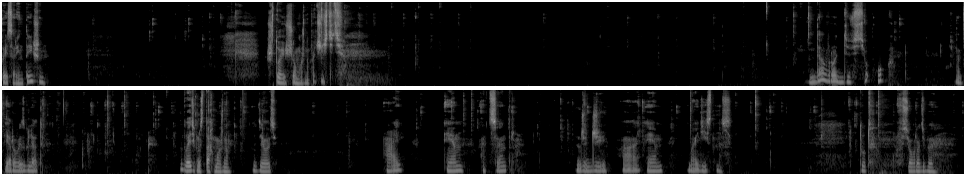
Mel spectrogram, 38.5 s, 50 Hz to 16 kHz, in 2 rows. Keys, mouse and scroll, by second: 0.1 scroll down 2, 0.2-1.9 middle drag, 1.9-2.2 scroll up 1, 3.6-4.1 drag, 4.1 z, 4.2 middle click, 4.4 scroll up 1, 4.6 Tab, 5.9 alt+h, 6.3 click, 6.9-7.5 shift+middle drag, 7.5 scroll up 1, 7.7-8.2 middle drag, 8.2 z, 8.3-11.3 middle drag, 11.3-12.0 scroll down 2, 12.0-13.0 shift+middle drag, 13.0 z, 13.4 middle click, 14.4-14.8 scroll down 3, 14.8-16.1 middle drag, 16.1-16.9 scroll up 1, 16.9-17.2 scroll down 1, 17.2 Tab, 17.9 click, 18.0-18.8 scroll down 1, 18.8 scroll down 3, 19.2 KP_1, 19.8-20.3 scroll down 4, 20.3 shift+middle drag, 20.5 scroll up 1, 20.8-21.2 middle drag, 21.2 z, 21.4-21.9 shift+middle drag, 21.9-22.3 scroll up 1, 22.3 click, 22.5 shift+middle drag, 22.7 scroll up 2, 22.8 Tab, 23.2 shift+middle click, 24.0 click, 24.4-26.8 middle drag, 26.8 i, 28.7 m, 29.0 1, 29.4 click, 30.4 g, 31.1 a, 32.6 m, 32.9 Tab, 33.1 scroll down 1, 33.3-34.5 middle drag, 34.5 click, 34.6 middle drag, 34.9-35.4 scroll up 1, 35.4 click, 35.6 Tab, 35.9 scroll up 1, 36.0 z, 36.4-37.8 shift+middle drag, 37.8 z, 38.2 middle click.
